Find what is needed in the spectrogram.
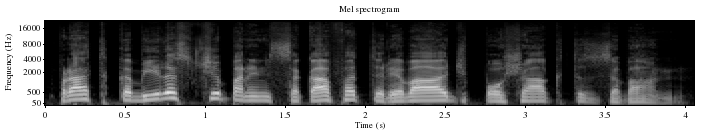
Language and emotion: Kashmiri, neutral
